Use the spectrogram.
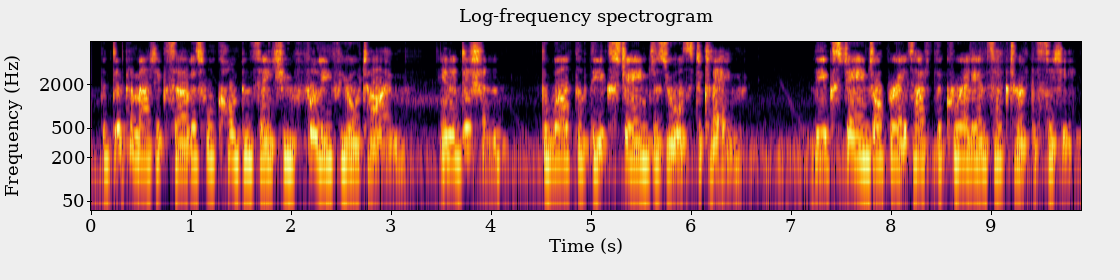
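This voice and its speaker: A woman playing a smooth, ambitious imperial diplomatic operative in a video game, speaking in formal, polished, deferential phrases. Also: sits low, fairly quick, slight background noise, close to an everyday voice, poor audio. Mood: courteous, pleased. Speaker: imperial special operations chief. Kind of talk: dramatic video game dialogue.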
